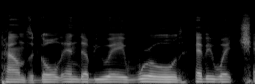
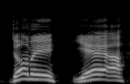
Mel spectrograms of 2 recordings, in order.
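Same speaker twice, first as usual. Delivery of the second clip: Eli Drake catchphrase; 9 semitones higher, slower than usual. Retold or imitated. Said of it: "You dummy".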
